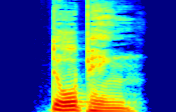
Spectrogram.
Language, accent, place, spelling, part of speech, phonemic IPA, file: German, Germany, Berlin, Doping, noun, /ˈdoːpɪŋ/, De-Doping.ogg
- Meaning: doping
